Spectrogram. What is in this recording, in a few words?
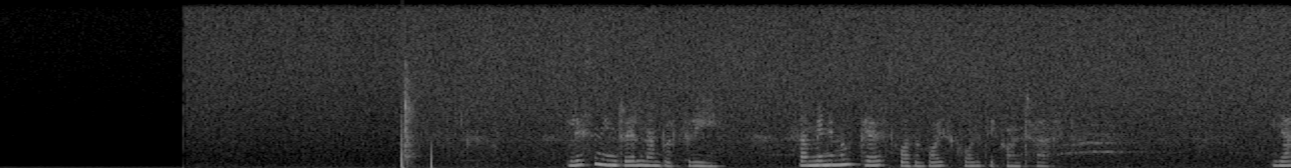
Western Tamang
